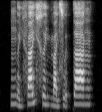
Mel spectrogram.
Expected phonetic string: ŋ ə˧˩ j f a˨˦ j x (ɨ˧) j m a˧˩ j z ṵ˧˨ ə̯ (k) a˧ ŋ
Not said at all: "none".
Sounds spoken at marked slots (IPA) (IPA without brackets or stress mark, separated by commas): ə˧, t̪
